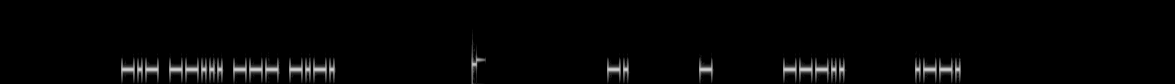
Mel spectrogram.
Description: Morse code, heard as a keyed tone, about 29 wpm, spaced as for 15 wpm, 700 Hz. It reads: K7OC NT8P
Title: USA Call Signs - 4 Characters - 6x Character Spacing - 30wpm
